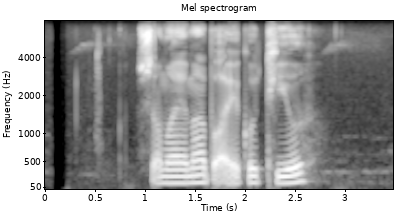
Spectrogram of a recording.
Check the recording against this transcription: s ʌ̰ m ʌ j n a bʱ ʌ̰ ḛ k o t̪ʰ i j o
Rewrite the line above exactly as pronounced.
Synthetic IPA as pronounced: s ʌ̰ m ʌ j m a bʱ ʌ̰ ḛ k o t̪ʰ i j o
